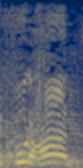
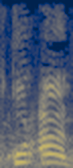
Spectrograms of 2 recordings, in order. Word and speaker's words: Qur'an: You think we would say Furhan, but it's actually Qur'an, because you don't read Maghribi script.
